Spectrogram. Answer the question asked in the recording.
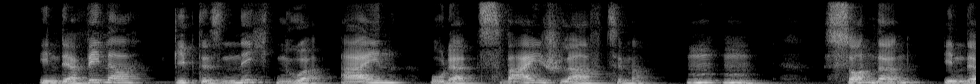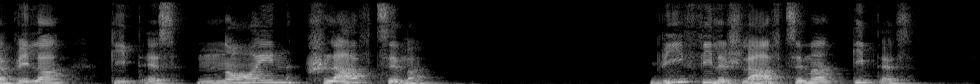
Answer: Neun. Es gibt neun Schlafzimmer.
